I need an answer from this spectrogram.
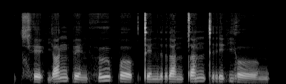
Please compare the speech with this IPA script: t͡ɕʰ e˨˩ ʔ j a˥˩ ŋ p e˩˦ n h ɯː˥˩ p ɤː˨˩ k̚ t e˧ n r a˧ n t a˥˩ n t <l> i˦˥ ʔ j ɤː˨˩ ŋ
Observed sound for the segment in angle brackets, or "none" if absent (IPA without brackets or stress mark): r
